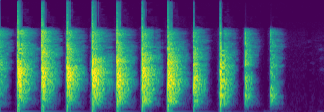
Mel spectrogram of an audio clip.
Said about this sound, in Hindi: आप सभी का स्वागत करें जोरदार तालियों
